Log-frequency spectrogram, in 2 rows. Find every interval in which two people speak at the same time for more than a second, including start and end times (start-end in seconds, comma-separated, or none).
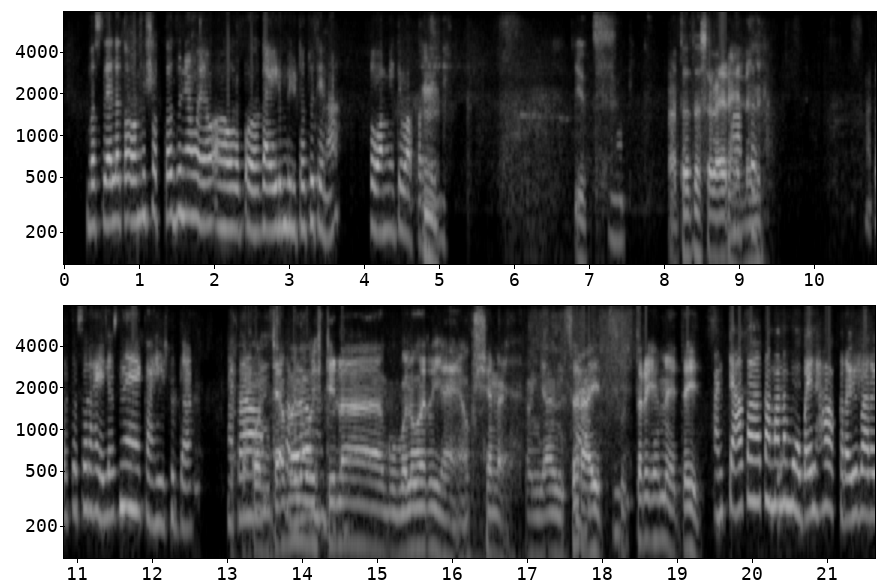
none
